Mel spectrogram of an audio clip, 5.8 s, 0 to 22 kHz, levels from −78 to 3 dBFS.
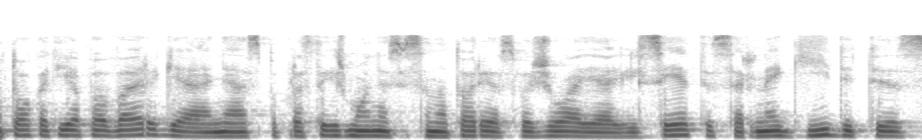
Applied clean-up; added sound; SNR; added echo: none; none; none; none.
